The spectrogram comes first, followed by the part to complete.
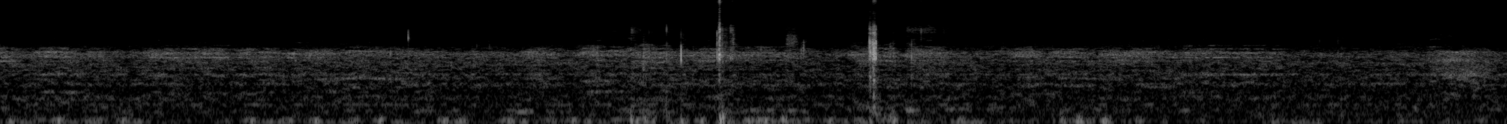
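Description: Quiet kitchen room noise with two sharp clicks about five and six seconds in, typical of small plastic ingredient bowls knocking against a mixing bowl as they are emptied into beaten-egg filling.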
